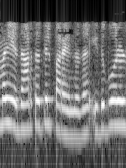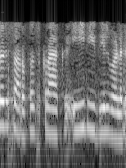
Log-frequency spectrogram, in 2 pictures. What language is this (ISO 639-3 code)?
mal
